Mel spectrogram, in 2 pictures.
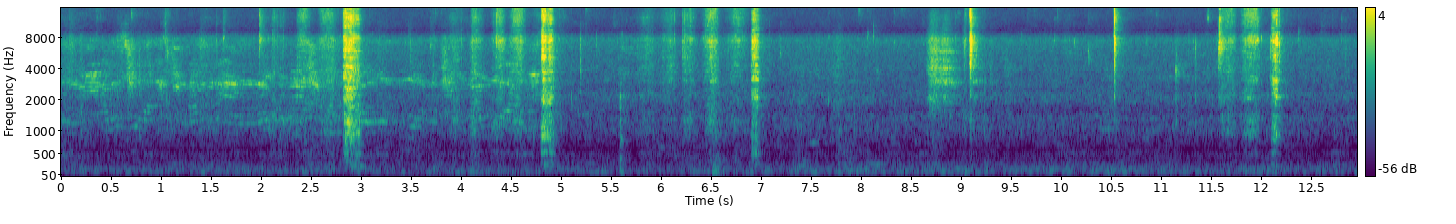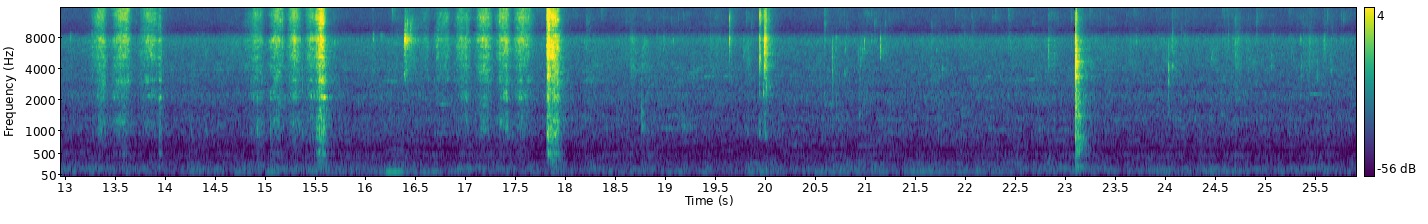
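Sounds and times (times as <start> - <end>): knife slicing meat on wooden board: 2.4 - 3.1, 5.8 - 7.1.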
